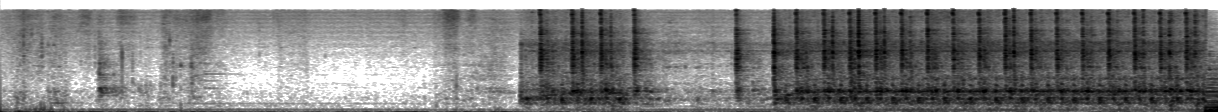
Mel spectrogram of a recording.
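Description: A domestic sewing machine stitches the side seam of a quilted fabric pouch. After a few quiet seconds with light handling, a fast, steady mechanical whirring and clatter starts up close and keeps going at full speed.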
